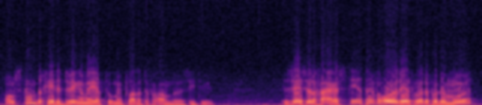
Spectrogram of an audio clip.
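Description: An actor playing a megalomaniac, smugly polite criminal mastermind in a radio drama, making grandiose, condescending speeches. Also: male voice, mid-range voice, big pitch swings, a little fast, natural voice. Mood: coolly menacing. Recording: dull lo-fi old radio recording.

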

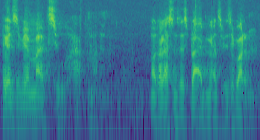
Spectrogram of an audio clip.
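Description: A man's voice: a bass voice, lively intonation, fast, creaky, a little hiss or hum, full character voice. An actor in a German radio play voicing an old, world-weary, passionate general, blustering and fatherly in a rhetorical manner. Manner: blustering, rhetorical, swinging from outbursts to hushed musing. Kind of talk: German radio drama acting.

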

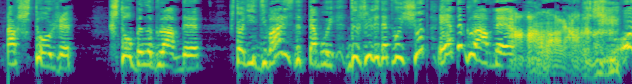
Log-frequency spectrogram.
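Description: A woman's voice: fairly high pitch, very animated, measured pace, breathy edge, full character voice. An actress playing a domineering, scornful, possessive woman who nags theatrically in a radio play. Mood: indignant. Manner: indignant, nagging, theatrical. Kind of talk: theatrical radio drama acting.

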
